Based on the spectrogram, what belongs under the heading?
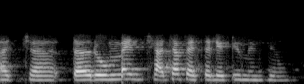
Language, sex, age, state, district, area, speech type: Sindhi, female, 45-60, Gujarat, Surat, urban, conversation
